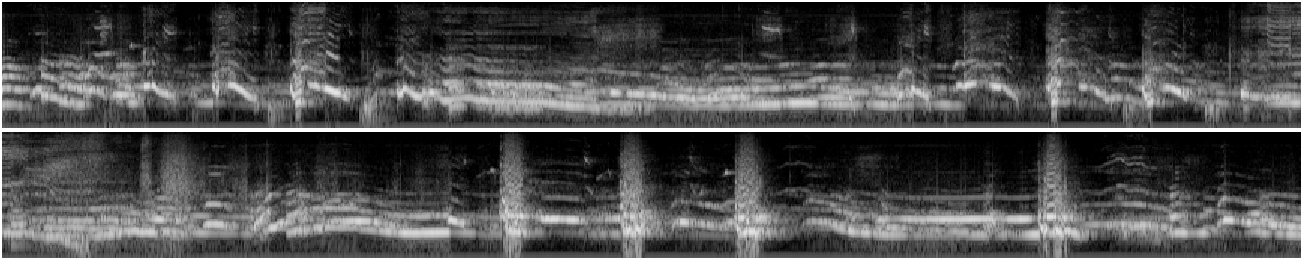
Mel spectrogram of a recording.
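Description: A dog howls and whines close by, its voice rising and falling.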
